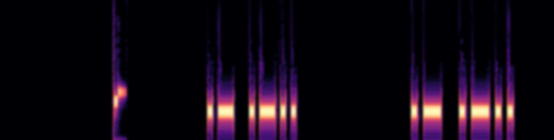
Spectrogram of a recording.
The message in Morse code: AL AL

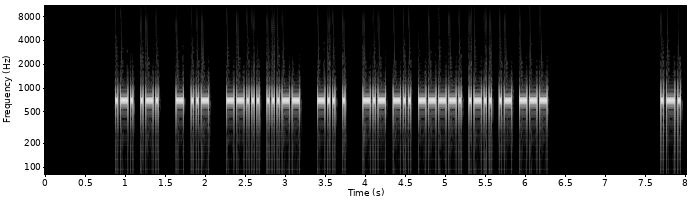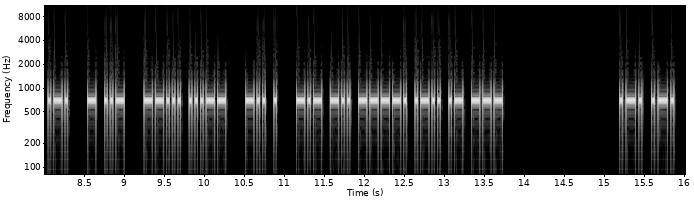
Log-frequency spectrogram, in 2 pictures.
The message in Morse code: RR TU 73 DE KD9LAO RR TU 73 DE KD9LAO RR

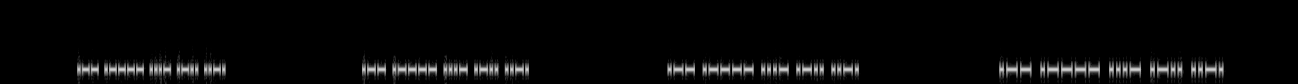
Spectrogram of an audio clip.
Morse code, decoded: W1VLF W1VLF W1VLF W1VLF

